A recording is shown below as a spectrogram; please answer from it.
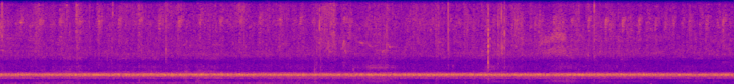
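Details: Massed male cicadas, millions of them, calling for mates: a steady, unbroken loud drone at one mid pitch that never pauses, with some low rumbling underneath in the first seconds.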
